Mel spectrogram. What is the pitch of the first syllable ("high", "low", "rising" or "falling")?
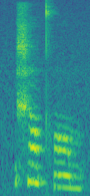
falling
